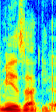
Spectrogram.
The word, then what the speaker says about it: Miyazaki: Yeah, Miyazaki.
